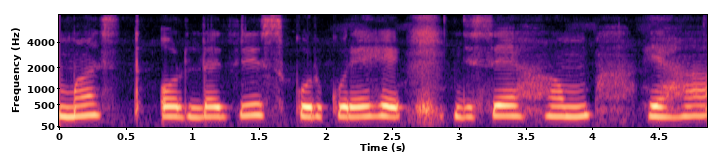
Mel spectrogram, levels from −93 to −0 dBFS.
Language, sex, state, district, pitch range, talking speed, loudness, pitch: Hindi, female, Chandigarh, Chandigarh, 220-235 Hz, 100 wpm, -15 LUFS, 225 Hz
